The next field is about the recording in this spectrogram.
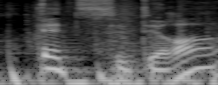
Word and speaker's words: etc.: On prononce etc. et ça s'écrit ETC.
